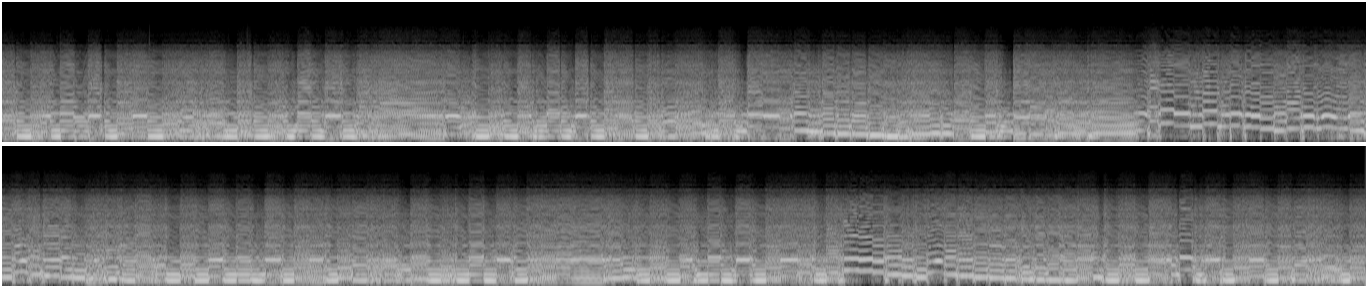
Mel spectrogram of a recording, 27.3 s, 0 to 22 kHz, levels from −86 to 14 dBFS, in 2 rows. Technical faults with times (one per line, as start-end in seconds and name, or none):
none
